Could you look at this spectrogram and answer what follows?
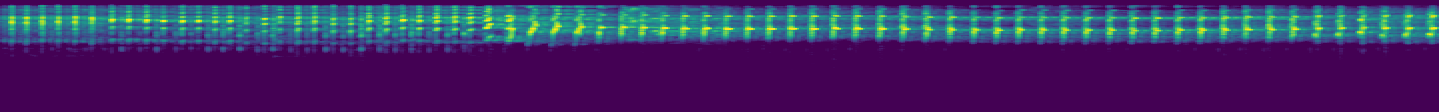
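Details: Lovebird ngekek, a long trill played as a lure to call a rival: a fast, even rattle of high buzzy pulses, about three per second, running without a break for over seven seconds.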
